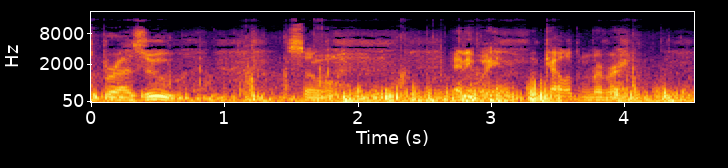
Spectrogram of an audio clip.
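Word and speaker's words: Brazeau: Again, I mispronounce things all the time, although, you know, when you're in, say, Jasper, I say Brazo, which is how it's pronounced in French, but the local pronunciation is Brazou.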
